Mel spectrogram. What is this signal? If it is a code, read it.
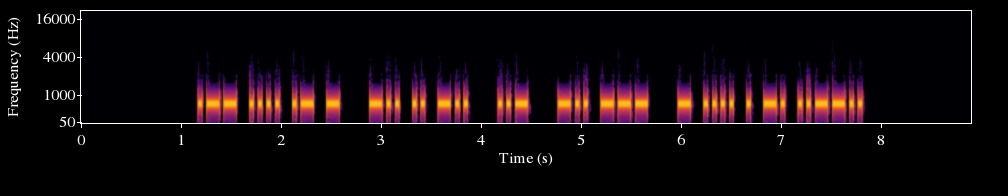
Morse code, heard as a keyed tone, about 28 wpm, 700 Hz. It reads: WHAT DID U DO THEN?
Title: Sentences from Top 100 Words and Abbreviations 28wpm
